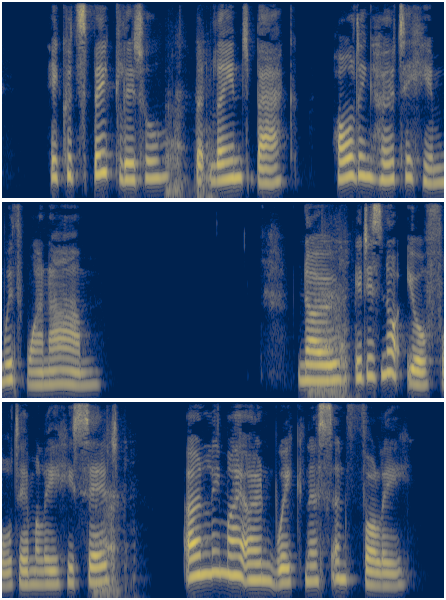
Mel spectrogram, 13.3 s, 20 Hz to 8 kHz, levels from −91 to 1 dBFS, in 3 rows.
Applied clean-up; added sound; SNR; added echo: neural mask model RNNoise.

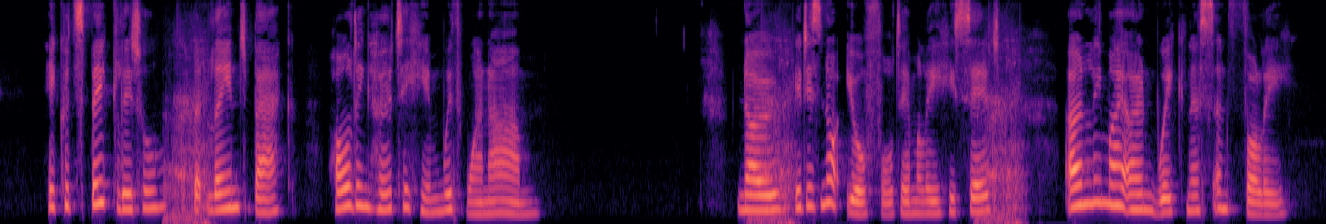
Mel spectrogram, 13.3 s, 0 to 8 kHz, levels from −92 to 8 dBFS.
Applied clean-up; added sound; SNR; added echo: none; Growling; 14 dB; none.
